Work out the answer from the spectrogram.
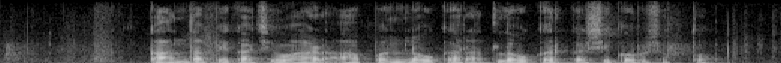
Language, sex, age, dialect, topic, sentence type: Marathi, male, 18-24, Standard Marathi, agriculture, question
